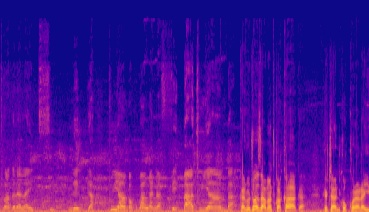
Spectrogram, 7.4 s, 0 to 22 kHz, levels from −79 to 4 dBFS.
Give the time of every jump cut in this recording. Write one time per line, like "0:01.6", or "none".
0:04.7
